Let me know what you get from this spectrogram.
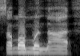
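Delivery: ordinary talk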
